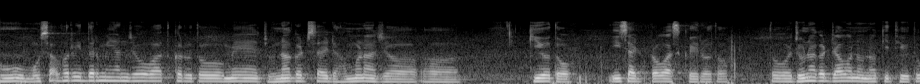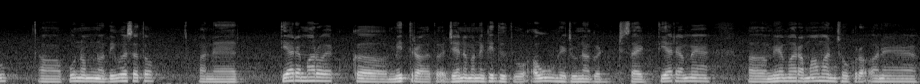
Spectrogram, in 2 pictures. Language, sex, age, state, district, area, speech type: Gujarati, male, 18-30, Gujarat, Rajkot, rural, spontaneous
